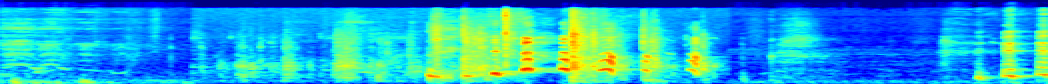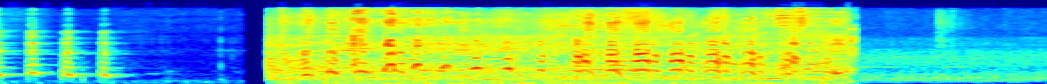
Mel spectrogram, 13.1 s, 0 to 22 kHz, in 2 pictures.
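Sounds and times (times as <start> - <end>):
person laughing: 0.0 - 0.8, 5.9 - 7.4.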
